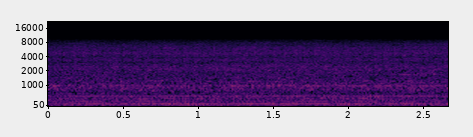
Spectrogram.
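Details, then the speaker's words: Nd:YAG dental laser run back and forth over a microscope slide sample of oral spirochetes in an experiment: a steady low mechanical hum with a faint tone as the unit operates. "though that beam is very small we're running it back and forth several times"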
